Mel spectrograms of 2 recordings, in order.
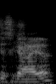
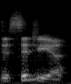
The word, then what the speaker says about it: Disgaea: How do you pronounce it? Collector's Disgaea? edition. Disgaea. Okay. How did you think it was pronounced? Decigia.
